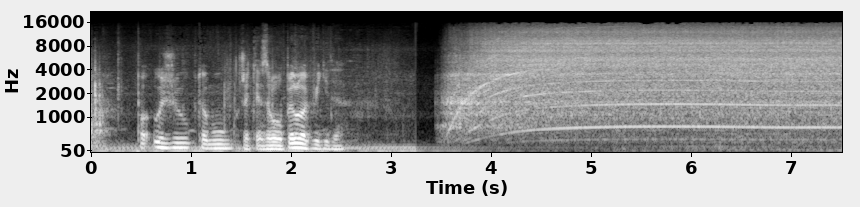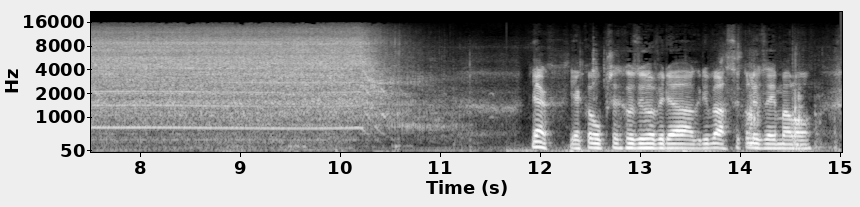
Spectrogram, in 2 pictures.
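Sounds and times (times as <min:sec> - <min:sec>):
electric chainsaw whining: 0:03.4 - 0:11.4.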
